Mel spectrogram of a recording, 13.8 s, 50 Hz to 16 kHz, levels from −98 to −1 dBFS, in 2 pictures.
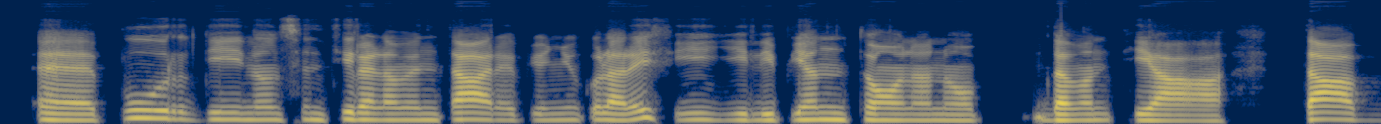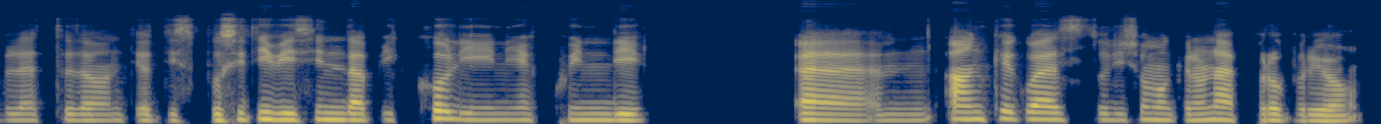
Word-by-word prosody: ehm, 175 -2 +3
pur 225 -2 +1
di 190 +1 -4
non 185 0 -4
sentire 185 +2 -1
lamentare, 180 0 +2
piagnucolare 180 +2 -1
i - - +2
figli, 175 -2 -7
li 175 0 -2
piantonano 175 -2 0 0.2
davanti 175 -6 +2
a 155 -1 +2 0.4
tablet, 175 -3 +2
davanti 170 0 -6
a - - -2
dispositivi 180 +4 0
sin 190 +2 -1
da 175 -1 +4
piccolini 180 0 -2
e 175 - -8
quindi, 175 -1 -1 0.7
ehm, 170 -2 +2
anche 200 +1 +3
questo, 190 -2 0
diciamo 180 +1 -4
che 170 0 -9
non 175 +2 0
è 180 - +4
proprio, 160 -2 -1
175 Hz, 130 wpm, -23 LUFS, 170-185 Hz, 0.7 s, da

